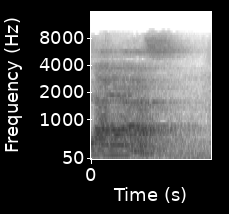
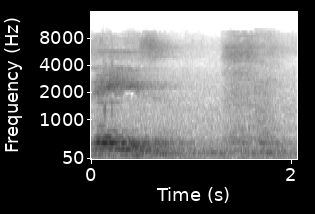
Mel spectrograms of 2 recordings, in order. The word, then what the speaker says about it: days: another pronunciation which is mispronounced mostly as Dayas. There is nothing called Dayas in English, it is Days.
